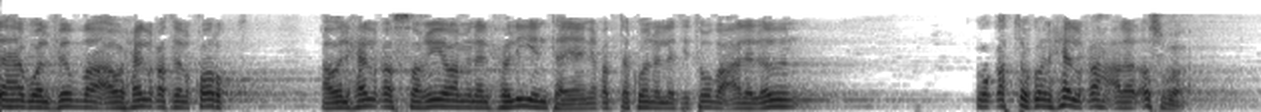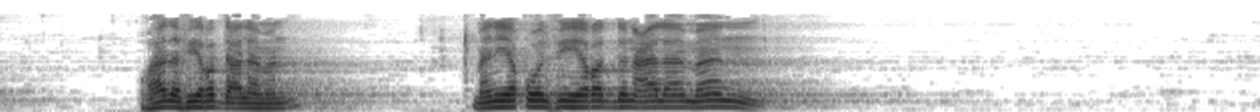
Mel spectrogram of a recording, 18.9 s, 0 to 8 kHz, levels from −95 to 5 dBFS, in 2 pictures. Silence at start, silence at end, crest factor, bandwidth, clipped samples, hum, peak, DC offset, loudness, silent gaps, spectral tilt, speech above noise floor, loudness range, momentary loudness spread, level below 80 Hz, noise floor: 0 s; 3.65 s; 16 dB; 5.4 kHz; under 0.1%; none; 0 dBFS; under 0.1%; -14 LUFS; none; -12 dB/octave; 61 dB; 4 LU; 9 LU; -48 dBFS; -74 dBFS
